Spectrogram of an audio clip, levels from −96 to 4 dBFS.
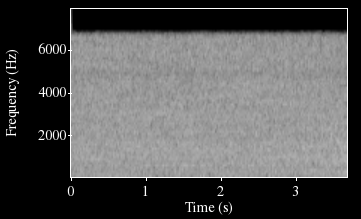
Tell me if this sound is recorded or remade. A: recorded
